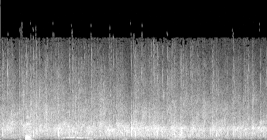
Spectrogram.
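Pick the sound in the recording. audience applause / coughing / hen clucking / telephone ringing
audience applause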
